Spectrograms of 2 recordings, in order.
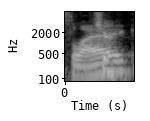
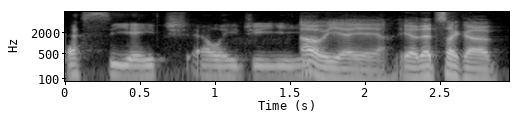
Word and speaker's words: Schlage: the locks, which I don't know how to pronounce the name, and so I almost like try to skip over it. It's Schlag, SCHLAGE.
